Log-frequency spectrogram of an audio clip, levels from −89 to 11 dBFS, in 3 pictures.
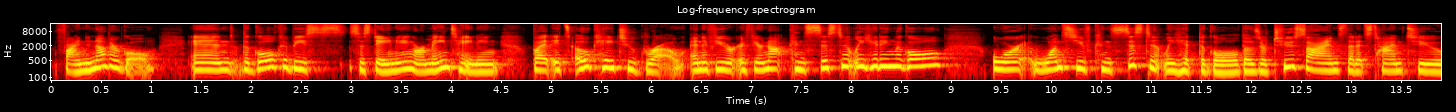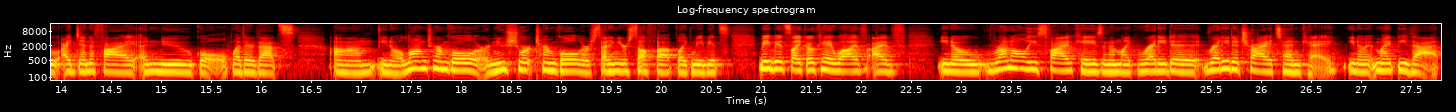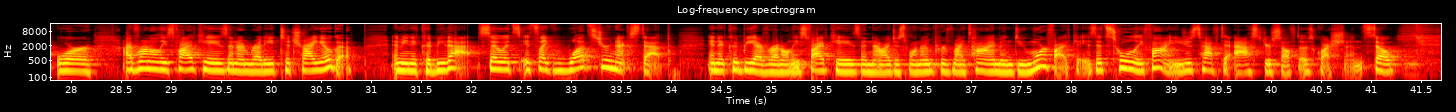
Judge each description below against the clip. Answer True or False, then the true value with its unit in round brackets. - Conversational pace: False (225 wpm)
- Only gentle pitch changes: False (3.8 semitones)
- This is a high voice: True (195 Hz)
